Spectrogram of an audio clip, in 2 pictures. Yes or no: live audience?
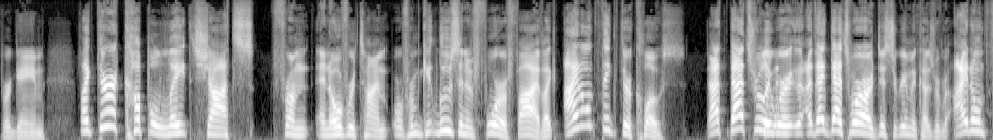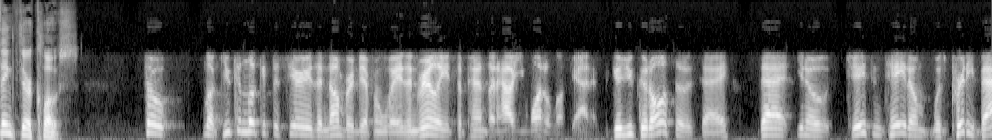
no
